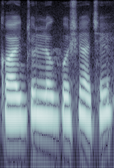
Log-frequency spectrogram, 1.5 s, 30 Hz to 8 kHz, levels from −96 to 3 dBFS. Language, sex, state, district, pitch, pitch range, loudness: Bengali, male, West Bengal, Cooch Behar, 170 Hz, 160-180 Hz, -15 LUFS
